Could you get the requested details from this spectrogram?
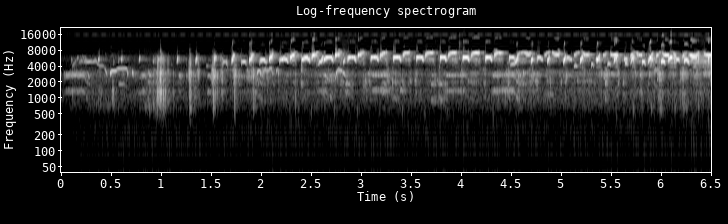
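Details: Black guillemots in a burrow, Seal Island National Wildlife Refuge, Maine, USA, 27 June 2020, one parent arriving with chick food as the other leaves to forage: scattered pips accelerating into a fast, steady, high whistled twitter.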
